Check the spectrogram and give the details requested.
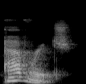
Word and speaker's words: average: With the word average, we don't say average. We don't make it 3 syllables. We make it 2 syllables. Ridge. Together, average.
